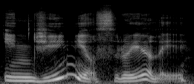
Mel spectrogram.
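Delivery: slow, lightly voiced uneasy villain. Doctor Brock eyes the reducer, lightly voiced nervous praise. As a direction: praise it slowly through unease.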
